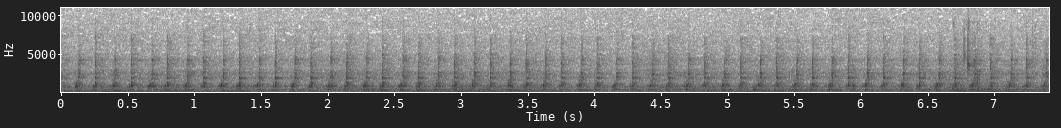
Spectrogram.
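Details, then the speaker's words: Small Stirling engine driving a Baker fan load, visibly slowed by it: soft, even chuff about 220 per minute, steady and unhurried, with a quiet background; normal running under load. "it's actually working it's working to turn that Baker fan sounds great sounds like an engine under load working and I reckon that's pretty cool for a Sterling engine"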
